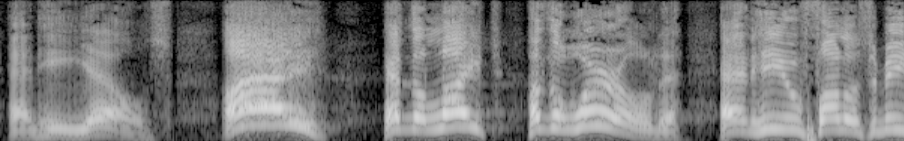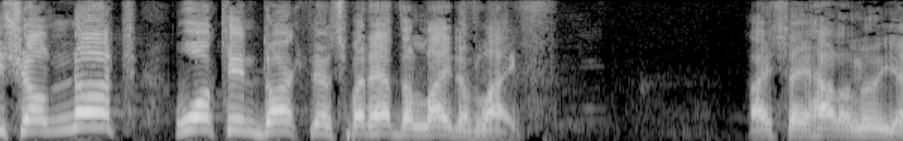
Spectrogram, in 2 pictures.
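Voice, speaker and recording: An older man preaching a sermon, loud and emphatic, swinging between shouts and hushed asides. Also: high-pitched, animated, takes it slowly, no echo. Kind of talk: impassioned sermon.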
